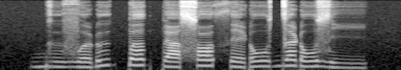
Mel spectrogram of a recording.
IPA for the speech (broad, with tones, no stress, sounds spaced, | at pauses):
ɡ͡b ʉ˨ v ɵ˨ ɽ ʉ˧ k͡p ɐ˧ k͡p e˨ sˤ o˧ θ e˨ ɽ o˧ d ɐ˦ ɽ o˨˦ z i˨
